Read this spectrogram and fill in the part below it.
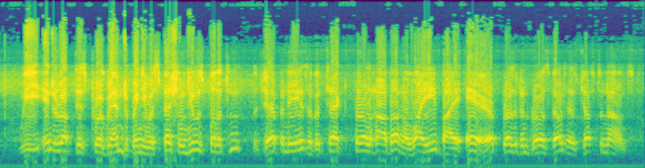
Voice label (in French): radio americaine annonce pearl harbor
